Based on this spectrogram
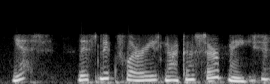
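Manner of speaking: mocking put-on voice. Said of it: "I'm totally making fun of K J right now".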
